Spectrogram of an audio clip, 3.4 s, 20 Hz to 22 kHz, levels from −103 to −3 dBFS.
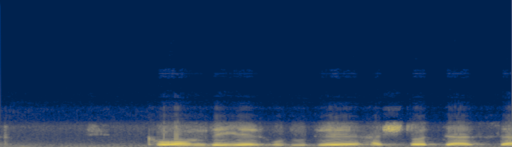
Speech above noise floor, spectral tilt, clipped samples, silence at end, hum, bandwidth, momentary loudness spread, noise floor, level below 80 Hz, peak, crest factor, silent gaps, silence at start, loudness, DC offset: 30 dB; -6.5 dB/octave; under 0.1%; 0 s; none; 4.1 kHz; 6 LU; -53 dBFS; -88 dBFS; -8 dBFS; 18 dB; none; 0.6 s; -24 LUFS; under 0.1%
